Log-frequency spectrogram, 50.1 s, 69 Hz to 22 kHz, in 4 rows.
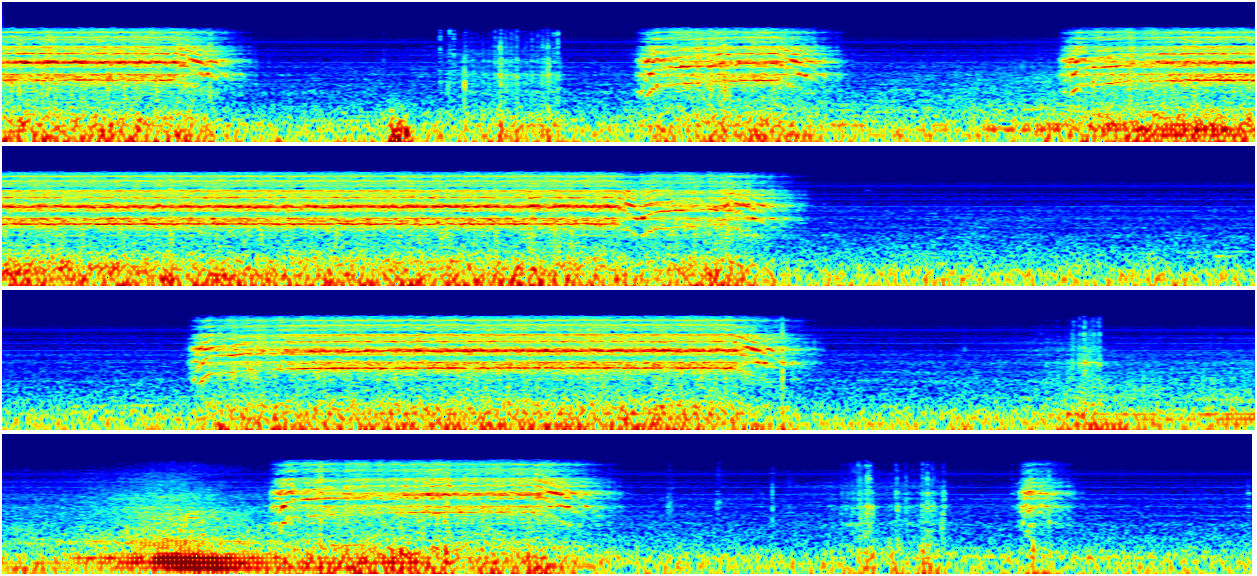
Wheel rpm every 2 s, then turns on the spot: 220, 20, 10, 130, 20, 120, 230, 230, 230, 200, 20, 0, 0, 70, 230, 230, 90, 0, 0, 0, 150, 130, 0, 10, 0.
4-6 46-48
